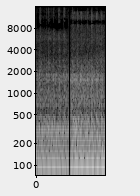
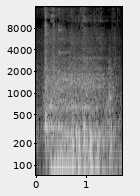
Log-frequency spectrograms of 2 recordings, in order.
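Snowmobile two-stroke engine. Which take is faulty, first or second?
second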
